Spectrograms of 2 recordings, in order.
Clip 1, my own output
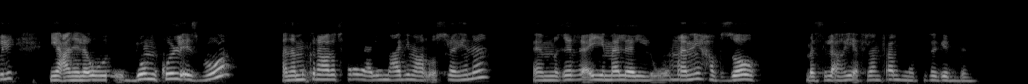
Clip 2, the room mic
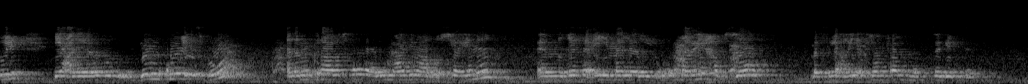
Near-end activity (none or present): none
